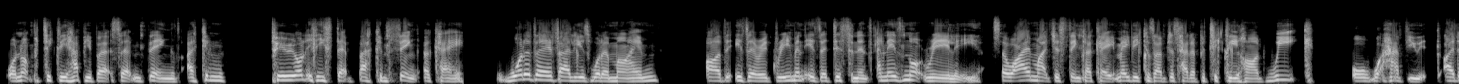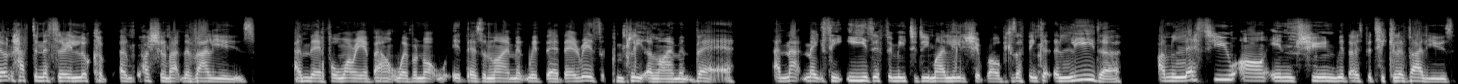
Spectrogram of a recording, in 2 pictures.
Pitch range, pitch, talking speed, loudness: 150-175 Hz, 160 Hz, 225 wpm, -14 LUFS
